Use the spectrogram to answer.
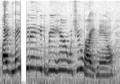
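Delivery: high, loud and slowed, exasperated; indignant outburst. Real, not acted. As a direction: call her out in disbelief.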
